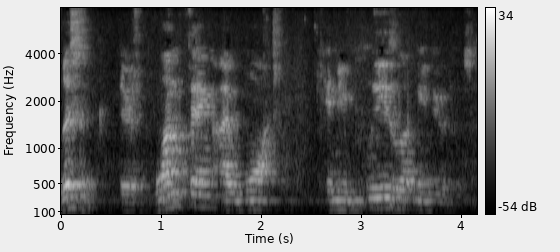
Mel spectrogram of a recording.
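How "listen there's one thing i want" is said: ordinary delivery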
